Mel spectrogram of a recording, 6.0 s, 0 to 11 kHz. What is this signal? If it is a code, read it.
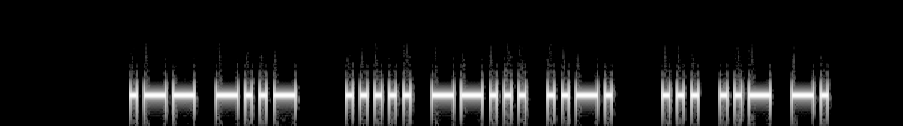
Morse code, heard as a keyed tone, about 25 wpm, 700 Hz. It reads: WX 57F SUN
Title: K1USN SST QSO Practice 25wpm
